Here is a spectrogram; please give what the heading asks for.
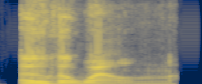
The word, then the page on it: overwhelm: British English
